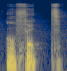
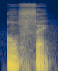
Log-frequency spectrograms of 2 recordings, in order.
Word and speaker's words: en fait: So in this situation, for this second one, some persons, and I am among them, pronounce the final T, en fait, en fait. But then you can also hear some persons who don't pronounce it en fait.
